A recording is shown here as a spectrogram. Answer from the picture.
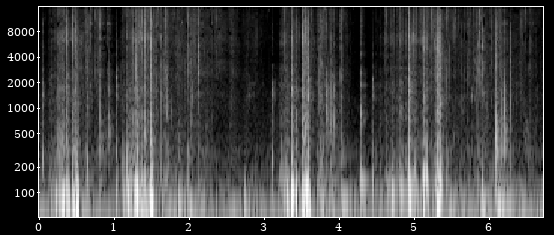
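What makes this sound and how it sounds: A dry Palmolive cream bar soap is scraped and shaved with a utility blade, its shavings piling up below. Dense, scratchy crumbling scrapes come in bursts, with a deep low thump under each stroke and faint bright crackle on top.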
